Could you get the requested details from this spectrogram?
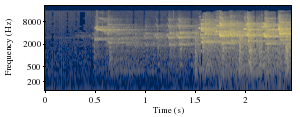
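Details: Pair of peregrine falcons meeting at their nest in Orange, New South Wales, on 16 April 2024: after a quiet start, harsh harmonic calls begin, then swell into loud, rapid, grating chatter over the final second.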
